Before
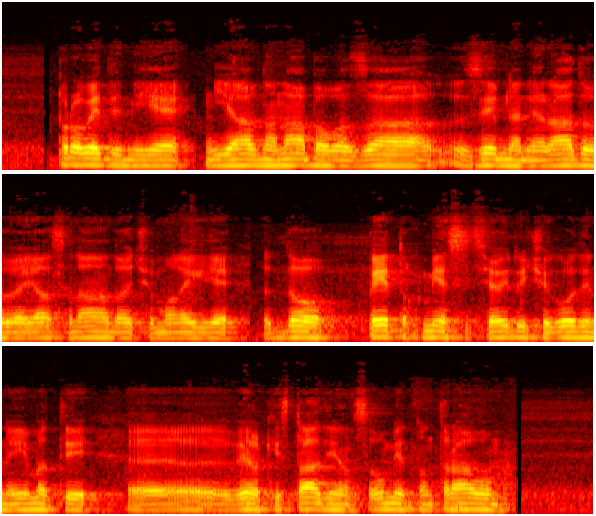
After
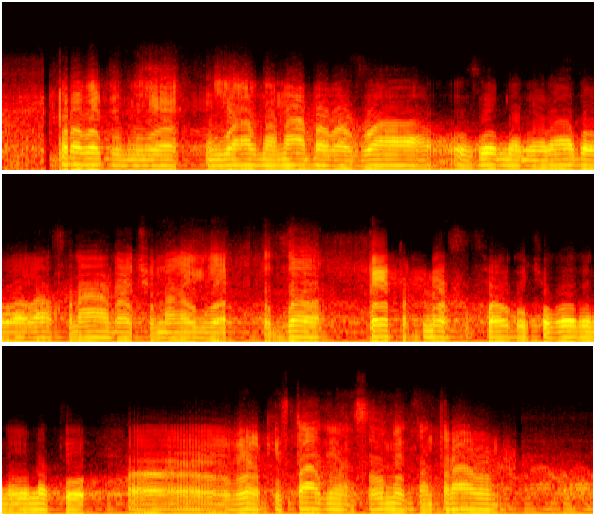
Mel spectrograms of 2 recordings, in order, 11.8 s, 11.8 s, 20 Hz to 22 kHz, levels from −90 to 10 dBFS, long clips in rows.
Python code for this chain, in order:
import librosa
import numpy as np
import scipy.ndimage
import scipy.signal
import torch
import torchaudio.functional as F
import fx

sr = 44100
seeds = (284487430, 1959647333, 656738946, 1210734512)

y = np.maximum(x, 0.0)
y = fx.echo_filtered(y, sr, ms=261, feedback_pct=85, hz=2600.0, wet_db=-23.0)
y = fx.filter_lfo_lowpass(y, sr, shape='sine', hz=0.22, low_hz=430.0, high_hz=4300.0, q=1.7)
y = fx.band_squash(y, sr, depth_pct=70)
y = F.gain(torch.from_numpy(y), 4.0).numpy()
